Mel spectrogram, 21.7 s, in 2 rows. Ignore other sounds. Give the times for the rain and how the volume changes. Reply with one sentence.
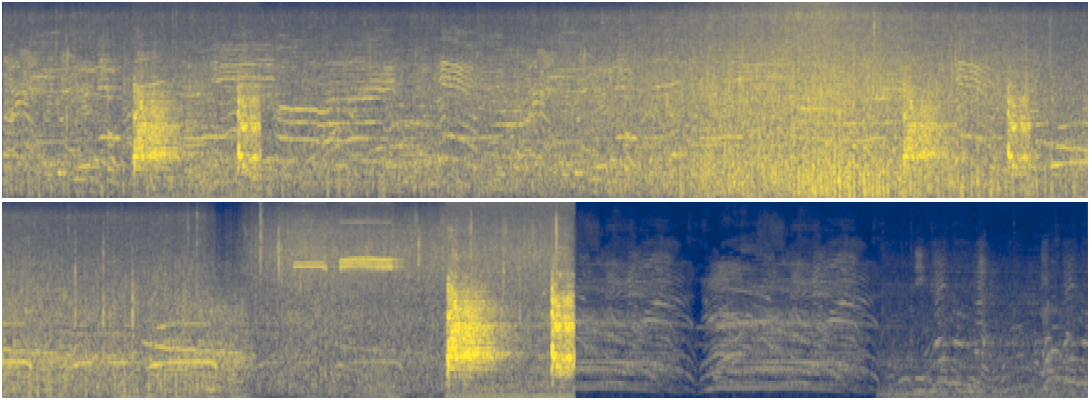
You can hear the rain from 0.0 to 16.6 s, getting louder then quieter.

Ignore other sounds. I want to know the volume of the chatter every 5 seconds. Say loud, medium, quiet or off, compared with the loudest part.
loud, loud, loud, quiet, quiet.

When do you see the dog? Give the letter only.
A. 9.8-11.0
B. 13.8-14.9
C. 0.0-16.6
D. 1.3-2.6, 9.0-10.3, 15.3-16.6
D.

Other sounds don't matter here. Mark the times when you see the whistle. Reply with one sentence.
You can hear the whistle from 13.8 to 14.9 s.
